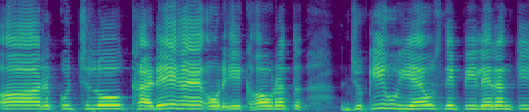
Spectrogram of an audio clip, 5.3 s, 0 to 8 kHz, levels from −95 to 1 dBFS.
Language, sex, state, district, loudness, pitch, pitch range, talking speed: Hindi, female, Bihar, Patna, -13 LUFS, 250 Hz, 235-255 Hz, 170 wpm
